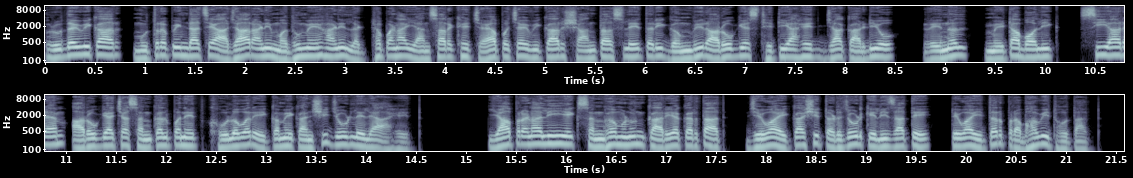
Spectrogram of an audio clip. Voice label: Male Marathi

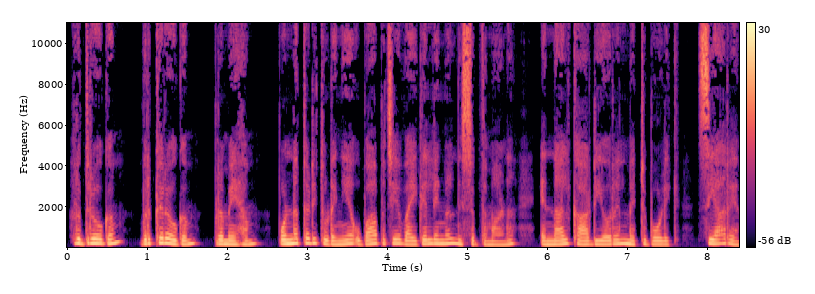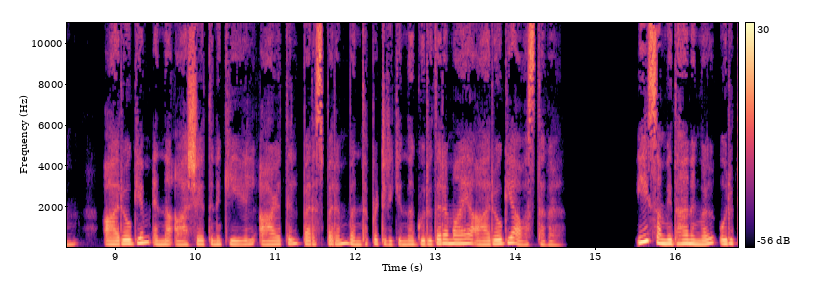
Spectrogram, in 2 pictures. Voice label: Female Malyalam

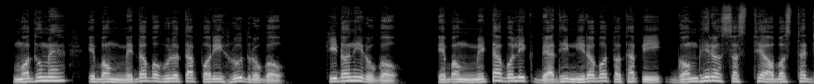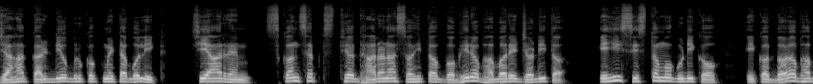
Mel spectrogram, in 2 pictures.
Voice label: Male Odia

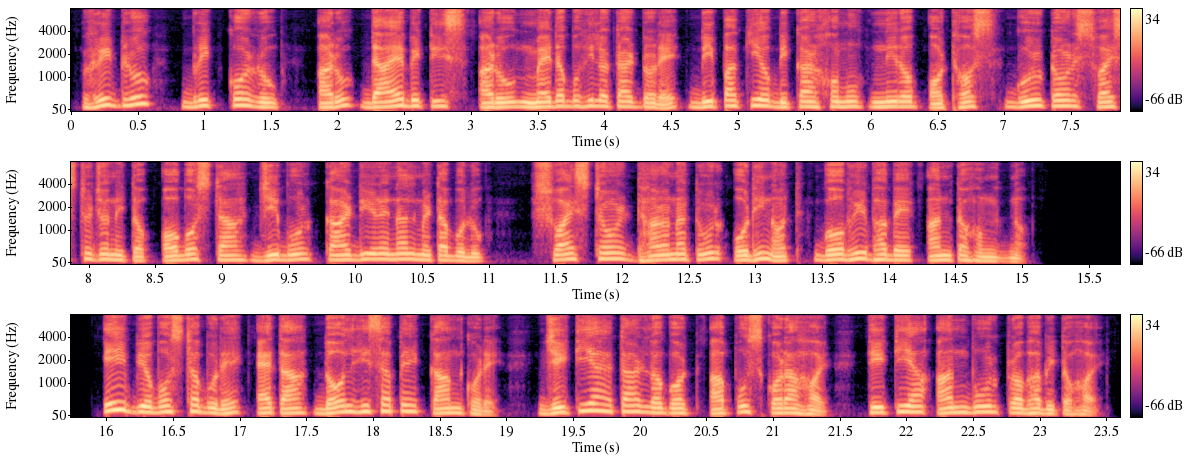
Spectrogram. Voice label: video Male Assamese

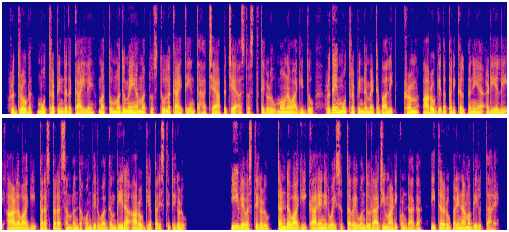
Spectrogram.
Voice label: video Male Kannada

